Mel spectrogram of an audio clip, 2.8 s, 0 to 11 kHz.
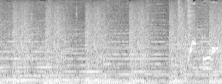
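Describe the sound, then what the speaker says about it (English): In StarCraft 64, the video game, barracks get smashed with a dense crashing din, layered impacts and crunches over a busy game soundscape with steady background tones. "Didn't realise the barracks had been smashed."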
